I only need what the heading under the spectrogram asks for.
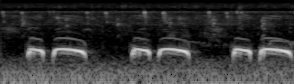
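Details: Spotted dove used to lure wild doves: three loud low coos, each a short note quickly followed by a longer, arched, mellow note, repeated roughly once per second.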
